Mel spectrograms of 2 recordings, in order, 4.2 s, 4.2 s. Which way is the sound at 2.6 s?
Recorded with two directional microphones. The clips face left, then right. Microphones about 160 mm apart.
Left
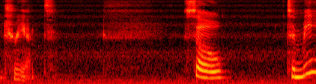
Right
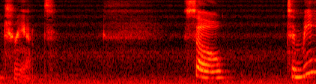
20° left (ahead or behind).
